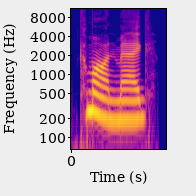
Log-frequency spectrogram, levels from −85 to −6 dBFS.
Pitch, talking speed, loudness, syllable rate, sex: 210 Hz, 190 wpm, -16 LUFS, 4.2 syllables/s, female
